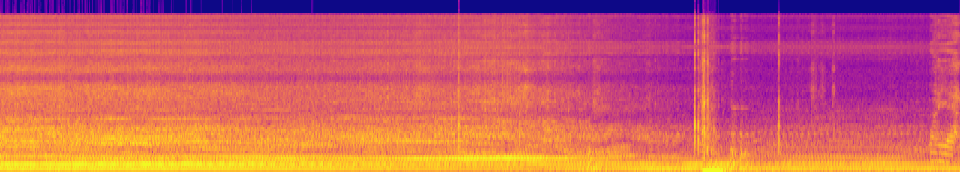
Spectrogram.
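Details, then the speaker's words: Old truck after fitting a new muffler with a metal mount, tailpipe not yet added: smooth, even low rumble at idle with no rasp or popping, then a brief rev; much quieter, normal exhaust note. "you can obviously hear the difference now it's much more quiet in here now"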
